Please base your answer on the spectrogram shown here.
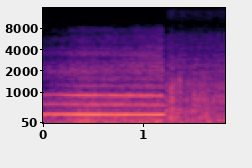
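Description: A train horn sounds at a closed railway crossing with traffic queued, a loud steady tonal blast that cuts off sharply after about a second, leaving rumbling road and rail noise.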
